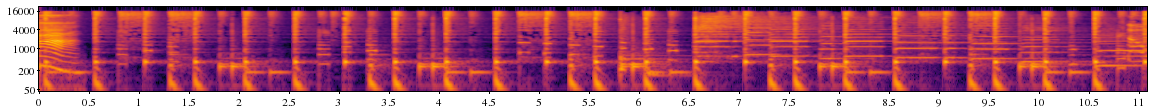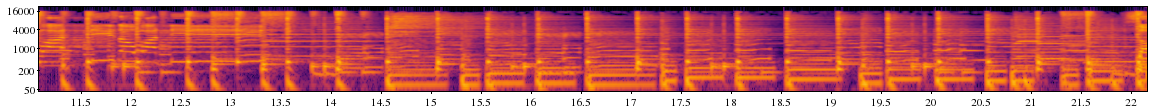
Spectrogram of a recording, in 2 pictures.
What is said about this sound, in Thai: เดี๋ยวไปสุกกันต่อกับเพลงที่มีมาฝากดีกว่าค่ะ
